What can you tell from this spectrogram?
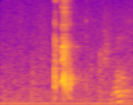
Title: Hiccup Harmony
